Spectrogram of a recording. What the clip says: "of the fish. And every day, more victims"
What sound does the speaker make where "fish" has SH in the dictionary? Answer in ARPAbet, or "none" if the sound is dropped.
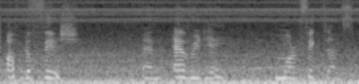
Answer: SH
